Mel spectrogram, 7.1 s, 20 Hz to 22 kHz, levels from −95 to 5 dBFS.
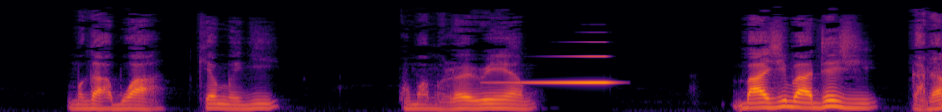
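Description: From 3.60 to 4.73 s a loudspeaker feedback squeal rises over the speech: the microphone is hearing the loudspeaker it feeds, and at 1.1 kHz the loop gain exceeds one, so that tone keeps reinforcing itself. It swells over roughly the first 0.7 s to around 5 dB above the speech. On a spectrogram it appears as one bright horizontal line at 1.1 kHz; the waveform shows a steadily widening sinusoidal envelope.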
